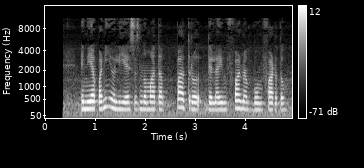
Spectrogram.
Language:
Esperanto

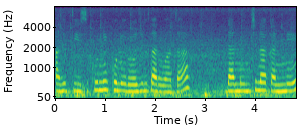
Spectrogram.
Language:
Telugu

